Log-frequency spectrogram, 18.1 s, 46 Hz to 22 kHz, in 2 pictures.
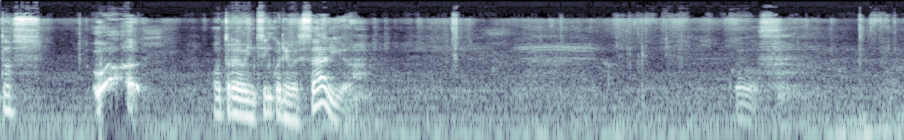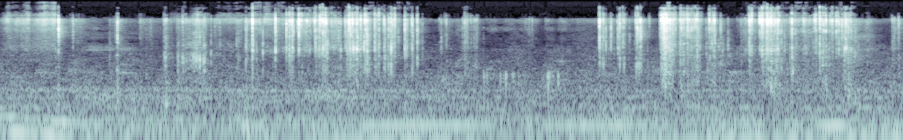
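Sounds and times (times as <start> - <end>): foil wrapper tearing and crinkling: 10.8 - 13.8, 15.0 - 18.0.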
